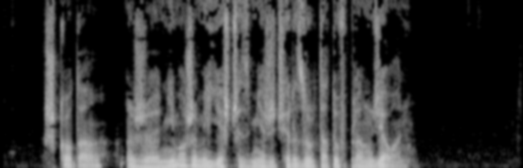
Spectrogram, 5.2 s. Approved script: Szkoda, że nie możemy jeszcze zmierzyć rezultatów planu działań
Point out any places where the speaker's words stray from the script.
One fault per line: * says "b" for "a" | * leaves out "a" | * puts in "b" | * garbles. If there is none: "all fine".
all fine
